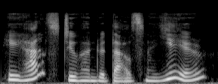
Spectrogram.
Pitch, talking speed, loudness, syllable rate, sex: 195 Hz, 190 wpm, -16 LUFS, 5.1 syllables/s, female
